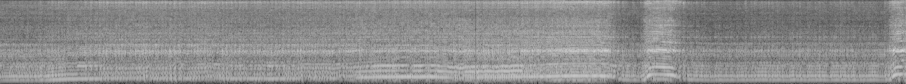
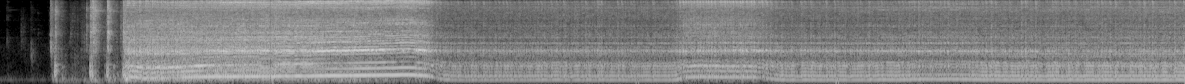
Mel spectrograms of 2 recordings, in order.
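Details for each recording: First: Nitro RC truck engine bought used, carburetor likely still dirty, running: small engine buzzes with a high wavering whine that blips and dips; idle slightly too high, otherwise sounds acceptable. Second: Nitro RC truck engine bought used, carburetor likely still holding debris, run again to burn off fuel in the line: sharp buzzing note revs up then settles to a steady, even idle; engine runs cleanly.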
